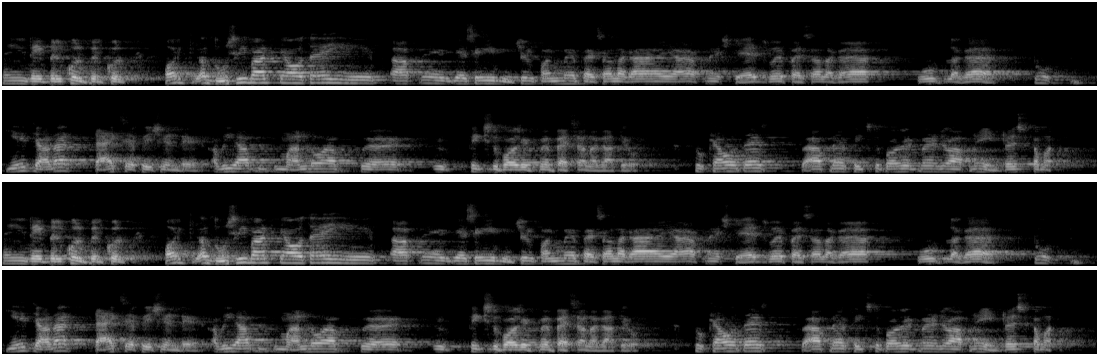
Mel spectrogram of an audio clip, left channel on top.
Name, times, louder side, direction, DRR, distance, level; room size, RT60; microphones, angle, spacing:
voice 1, 0.0-1.3 1.6-8.7 9.2-10.0 10.3-15.0 15.3-17.3 17.9-18.6 18.9-21.4, right 1 dB, 10° right, 8 dB, 0.8 m, -28 dB
22.5 x 21.0 x 6.6 m, 1.2 s
head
